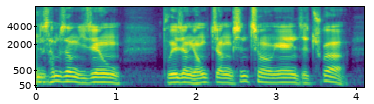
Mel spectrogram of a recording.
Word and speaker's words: 이재용: 최순실 씨가 이재용 부회장 이름을 이재룡이라고 주로 발음한답니다.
